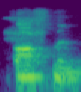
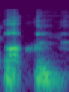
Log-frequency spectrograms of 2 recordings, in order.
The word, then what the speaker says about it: Baughman: His name is David Baughman. You can correct me if I pronounce it wrong. Very sorry for my accent. Baughman, B-O-F-N, Baughman.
